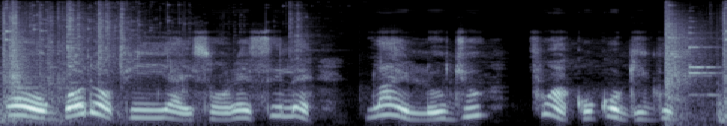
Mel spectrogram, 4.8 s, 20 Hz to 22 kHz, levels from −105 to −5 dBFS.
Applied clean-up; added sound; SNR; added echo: none; Shatter; 16 dB; none.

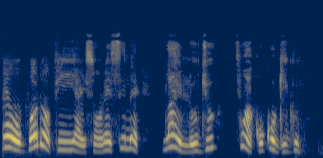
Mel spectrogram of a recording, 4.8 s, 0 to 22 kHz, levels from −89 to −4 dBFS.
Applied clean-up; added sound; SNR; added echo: neural mask model DeepFilterNet 3.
